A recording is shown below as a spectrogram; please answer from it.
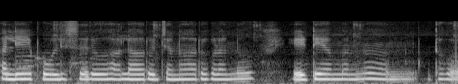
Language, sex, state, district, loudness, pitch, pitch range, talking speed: Kannada, female, Karnataka, Raichur, -14 LUFS, 240 Hz, 235-245 Hz, 105 wpm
